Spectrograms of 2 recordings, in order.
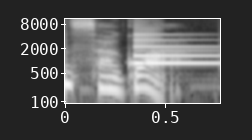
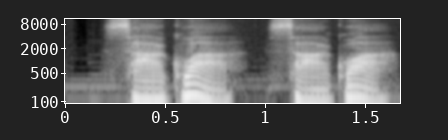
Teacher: These vowels start with a lip-rounded glide, like saying wa in English. They're built on either o or u as a base.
